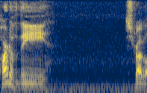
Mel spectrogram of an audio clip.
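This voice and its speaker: A very slow pace with very wide pitch swings and audible room echo. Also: man. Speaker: writer livestreaming about creative process. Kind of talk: casual solo livestream talk. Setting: live stream with webcam at home. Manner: halting, with many fillers.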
